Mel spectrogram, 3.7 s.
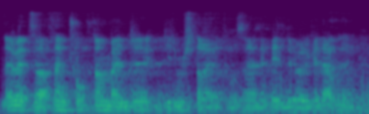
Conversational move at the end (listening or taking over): listening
